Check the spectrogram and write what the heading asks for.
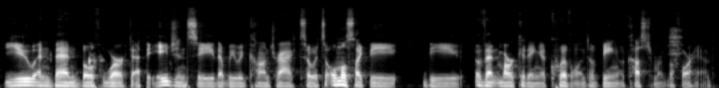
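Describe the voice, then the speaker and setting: A man co-hosting a talk show, teasing the guests and cutting in with quick questions over a video call. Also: sits low, fairly even intonation, a bit bright. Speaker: podcast co-host. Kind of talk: casual chat.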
